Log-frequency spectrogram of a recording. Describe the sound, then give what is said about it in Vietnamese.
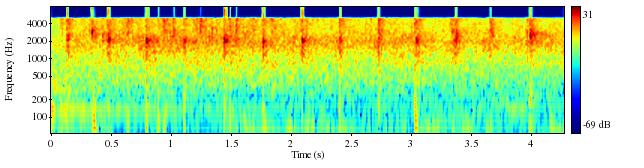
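A church audience applauding a newly ordained priest at Mass, a steady dense patter of many hands clapping with sharper individual claps popping out at a fairly even rhythm, loud and sustained throughout with no talking. “Cộng đoàn chúng ta cho chàng cha một tràng vỗ tay.”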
